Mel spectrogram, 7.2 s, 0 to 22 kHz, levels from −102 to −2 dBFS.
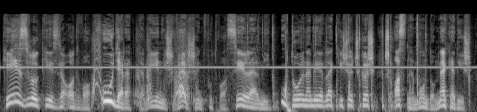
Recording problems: high-pitched whine; loud; throughout; 2 kHz, 10 dB below the speech
household noises; noticeable; throughout; 15 dB below the speech

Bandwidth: 14 kHz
